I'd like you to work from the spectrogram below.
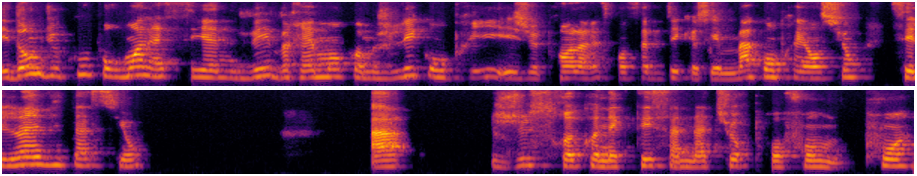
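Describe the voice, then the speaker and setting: A woman with a Quebec accent speaks slowly, at a medium pitch with ordinary pitch variation. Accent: Québécois. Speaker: non-violence trainer. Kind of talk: workshop discussion. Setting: video call. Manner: animated.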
